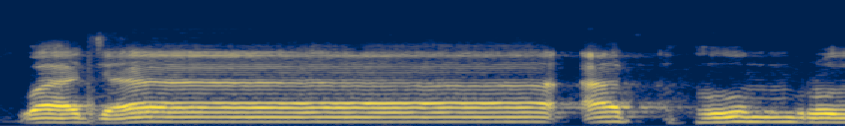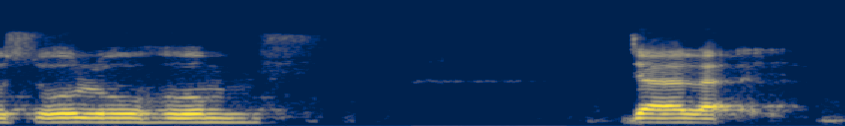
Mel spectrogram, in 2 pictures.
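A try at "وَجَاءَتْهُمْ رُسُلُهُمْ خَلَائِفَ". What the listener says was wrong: Huruf apa yang pertama? Huruf kha.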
